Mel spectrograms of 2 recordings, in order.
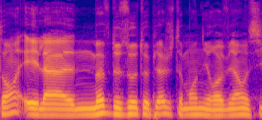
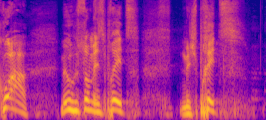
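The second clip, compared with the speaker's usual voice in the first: high-pitched, indignant, petulant diva-style ranting outburst; 8 semitones higher than usual. Explaining how the speaker asks for things, imitating Jean-Pierre Mocky's outburst. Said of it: "je suis pas Jean-Pierre Mocky qui balance la table et qui dit".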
